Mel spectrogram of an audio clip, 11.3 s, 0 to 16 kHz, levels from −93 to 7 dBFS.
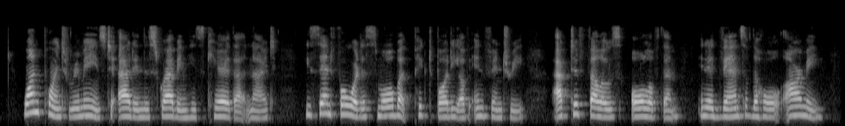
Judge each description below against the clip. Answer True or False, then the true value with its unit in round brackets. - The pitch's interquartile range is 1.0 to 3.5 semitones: True (2.5 semitones)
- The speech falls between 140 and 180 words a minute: True (170 wpm)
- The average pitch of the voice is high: True (200 Hz)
